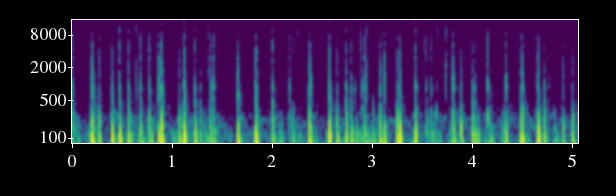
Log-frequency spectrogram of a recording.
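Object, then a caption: Padded quilted faux-leather cover. Long nails scratch and tap a flat, padded, gold metallic quilted faux-leather cover. The result is a dense run of quick, dull taps and scratchy brushes with almost no ring. Most of the energy sits in a soft, low thump.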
